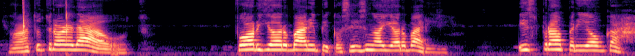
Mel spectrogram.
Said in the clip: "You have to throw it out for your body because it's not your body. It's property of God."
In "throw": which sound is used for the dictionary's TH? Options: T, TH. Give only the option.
T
